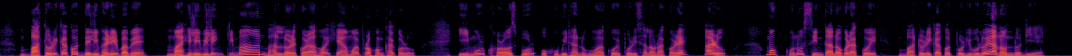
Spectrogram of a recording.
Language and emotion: Assamese, happy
